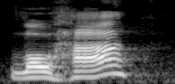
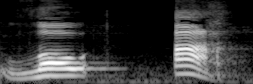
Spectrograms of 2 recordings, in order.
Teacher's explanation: It's as if there's an aleph with a patach before the hey. · Shown in: second take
